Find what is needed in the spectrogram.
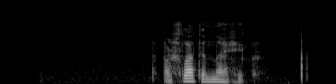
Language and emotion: Russian, angry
